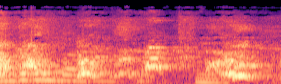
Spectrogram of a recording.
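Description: A dog barks and yips several times in quick succession, close by, with short whimpering tones between barks.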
